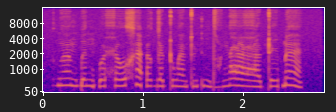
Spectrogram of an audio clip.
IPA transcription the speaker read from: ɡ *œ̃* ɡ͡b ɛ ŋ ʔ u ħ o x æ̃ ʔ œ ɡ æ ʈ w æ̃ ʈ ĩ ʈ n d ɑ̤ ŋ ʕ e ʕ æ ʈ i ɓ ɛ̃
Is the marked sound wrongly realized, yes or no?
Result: no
